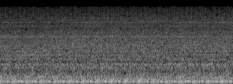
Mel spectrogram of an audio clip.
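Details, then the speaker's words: Mercury Grand Marquis 4.6 V8 idling with the coil with the finicky connector unplugged: rhythmic, lumpy low pulse as one dead cylinder makes the idle stumble; single-cylinder misfire. "now I'll unplug one of these coils and you'll be able to see what I'm talking about here all right I'm just going to unplug the one with the uh finicky connector and let's see what that does"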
